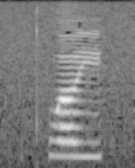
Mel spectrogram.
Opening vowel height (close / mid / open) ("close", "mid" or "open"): open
